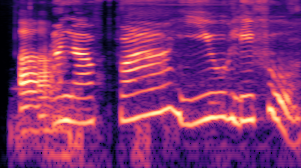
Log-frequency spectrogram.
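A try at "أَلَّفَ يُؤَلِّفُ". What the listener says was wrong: Okey, ada sabdu. Alafa.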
